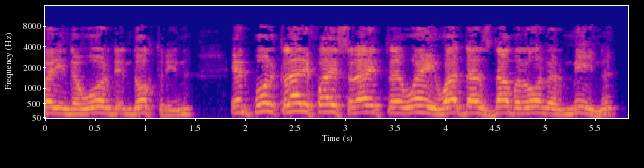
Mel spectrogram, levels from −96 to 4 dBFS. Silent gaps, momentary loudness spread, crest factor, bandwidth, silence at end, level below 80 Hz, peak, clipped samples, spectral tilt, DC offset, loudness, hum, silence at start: none; 10 LU; 16 dB; 8.4 kHz; 0.1 s; -68 dBFS; -8 dBFS; under 0.1%; -5 dB/octave; under 0.1%; -22 LUFS; none; 0 s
